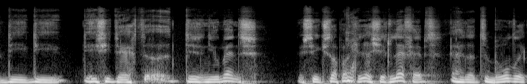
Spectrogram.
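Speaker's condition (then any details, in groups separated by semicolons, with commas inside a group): Parkinson's disease; progressive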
